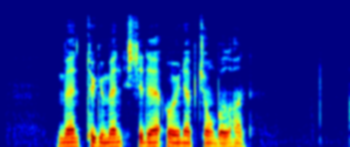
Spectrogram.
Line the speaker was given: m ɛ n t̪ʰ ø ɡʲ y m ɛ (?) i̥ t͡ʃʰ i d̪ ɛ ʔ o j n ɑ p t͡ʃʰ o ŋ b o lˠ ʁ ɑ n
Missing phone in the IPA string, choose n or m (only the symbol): n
